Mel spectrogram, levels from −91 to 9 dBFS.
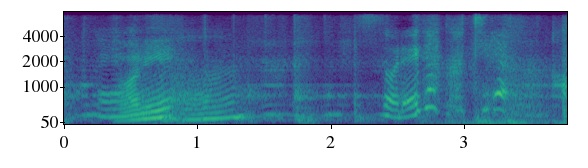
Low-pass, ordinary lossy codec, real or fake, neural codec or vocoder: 7.2 kHz; Opus, 64 kbps; fake; codec, 24 kHz, 0.9 kbps, DualCodec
